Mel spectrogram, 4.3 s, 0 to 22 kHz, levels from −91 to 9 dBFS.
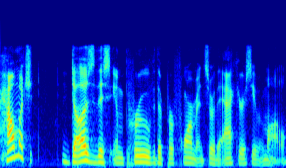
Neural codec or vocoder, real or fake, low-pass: none; real; 7.2 kHz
